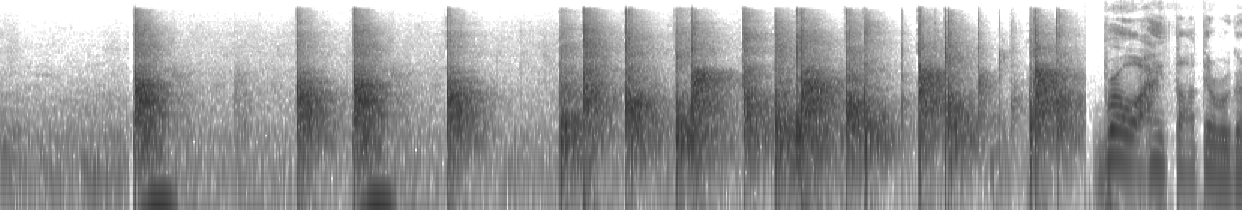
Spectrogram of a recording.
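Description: A small group of men claps, slowly at first and then faster.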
